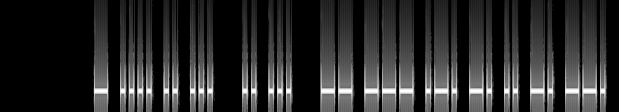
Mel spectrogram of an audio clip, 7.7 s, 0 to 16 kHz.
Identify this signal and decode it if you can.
Morse code, heard as a keyed tone, about 22 wpm, 700 Hz. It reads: THIS IS MORNING
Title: Sets of 5 Words Encore2 22wpm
